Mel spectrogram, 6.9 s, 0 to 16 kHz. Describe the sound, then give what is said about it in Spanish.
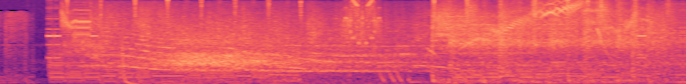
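Formula 1 race car engines roar loudly and continuously after a brief quiet start, with rising and falling whines as cars sweep past and a sharp tire squeal, no one speaking. “El rugir de los motores llega a juego limpio con la Fórmula 1 y más.”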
